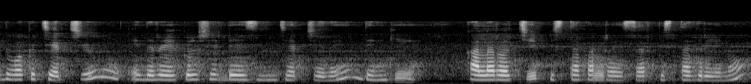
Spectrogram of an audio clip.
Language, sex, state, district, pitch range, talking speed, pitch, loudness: Telugu, female, Telangana, Hyderabad, 205-235 Hz, 125 wpm, 215 Hz, -20 LUFS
